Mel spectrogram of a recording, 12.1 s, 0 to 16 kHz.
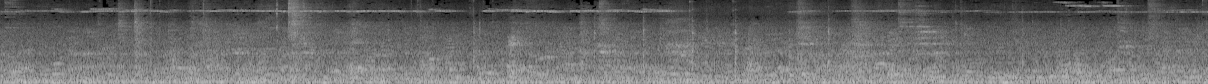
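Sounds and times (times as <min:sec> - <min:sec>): diners chatting: 0:00.0 - 0:12.0.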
